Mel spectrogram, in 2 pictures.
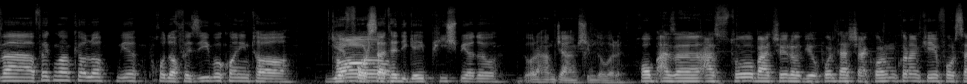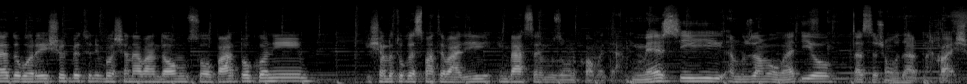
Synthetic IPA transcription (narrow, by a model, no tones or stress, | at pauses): væfe̞cmikʰonæmcʰehɒːlɒːjeχod̪ɒːfe̞ziːbokʰoniːmt̪ʰɒː | j̪ʰefoɾsæt̪ʰed̪iːɟeiːpʰiːʃbijɒːd̪od̪o̰ɾeɦæmd͡ʒæmʃiːmd̪obɒ̰ːɾʔeχobæzæzt̪ʰobæt͡ʃt͡ʃːeːjɾɒːd̪iopʰolt̪ʰæʃækʰːo̞ɾmiːkʰo̞næmcʰejefoɾsæt̪d̪obɒːɾeiʃod̪̚be̞t̪ʰuniːmbɒːʃenævænd̪eɦɒːmunsohbæt̪̚ʰbokʰo̞nim | inʃɒːlːɒːht̪ʰuɣe̞smæt̪ʰe̞bæːd̪iːinbæhseemɾuːzemunokʰɒ̰ːmelt̪ʰæ̰ɾmeɾsiːe̞mɾuːzæmumæd̪iːod̪æst̪eʃo̞mɒːd̪æ̰ɾd̪næ̰xɒ̰heʃ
